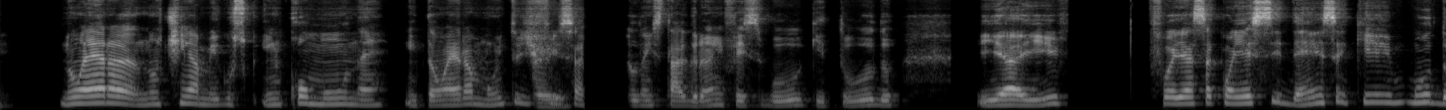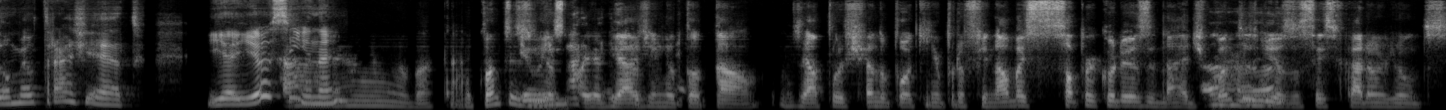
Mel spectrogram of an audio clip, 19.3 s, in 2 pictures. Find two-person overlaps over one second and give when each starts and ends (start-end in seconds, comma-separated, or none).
13.1-14.5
